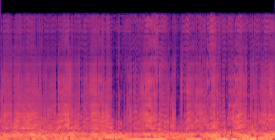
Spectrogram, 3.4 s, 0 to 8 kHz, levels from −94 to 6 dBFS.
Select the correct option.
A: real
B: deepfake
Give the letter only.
B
